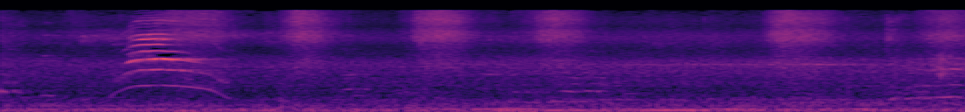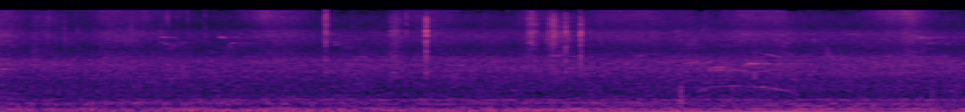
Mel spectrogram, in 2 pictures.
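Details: Abandoned kitten seeking adoption by an uninterested female cat; one clear, bending meow near the start, then a fainter one near the end, over a steady low hum.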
